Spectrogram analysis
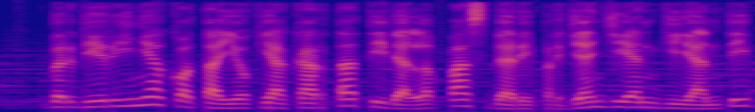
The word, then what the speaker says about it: Yogyakarta: Dalam penggunaannya sehari-hari, Yogyakarta lazim diucapkan Jogjakarta atau Ngayogyakarta. Berdirinya kota Yogyakarta tidak lepas dari perjanjian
